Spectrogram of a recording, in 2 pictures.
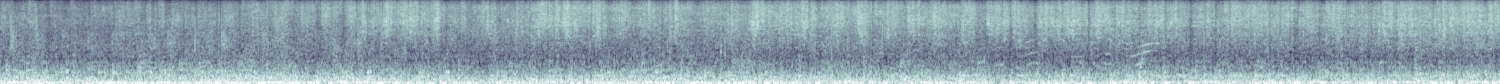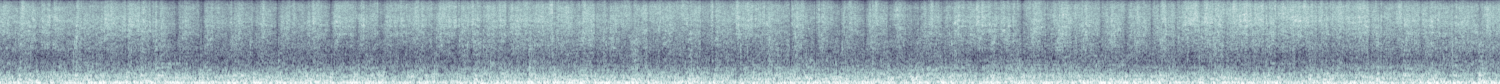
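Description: Matachines dance music: a drum beat under the dense, continuous rattling of many dancers' rattles, with crowd voices mixed in, loud and unbroken.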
